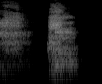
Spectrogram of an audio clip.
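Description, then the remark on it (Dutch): A single deep breath, a long airy inhale followed after a short pause by an equally long, breathy exhale, clear with no talking. “Voordat je weer wat in je mond stopt, probeer echt één keer diep in en uit te ademen.”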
